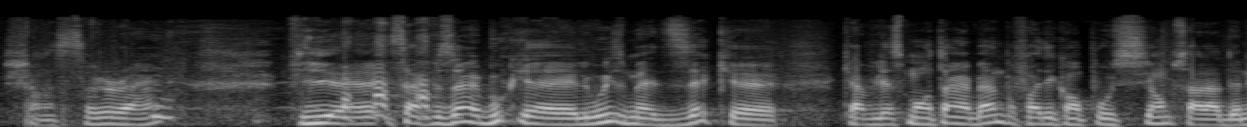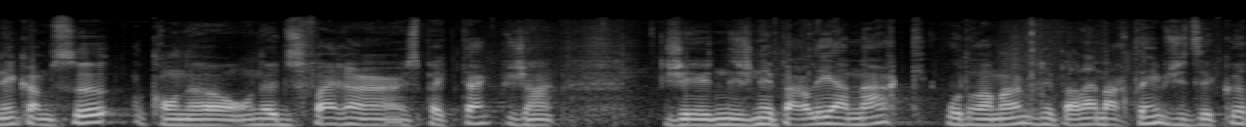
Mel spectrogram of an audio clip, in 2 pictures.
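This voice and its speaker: Speaking at a fairly quick pace, the man has a fairly high pitch. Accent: Quebec. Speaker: rock band musician. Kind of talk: TV interview. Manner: casual, animated.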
